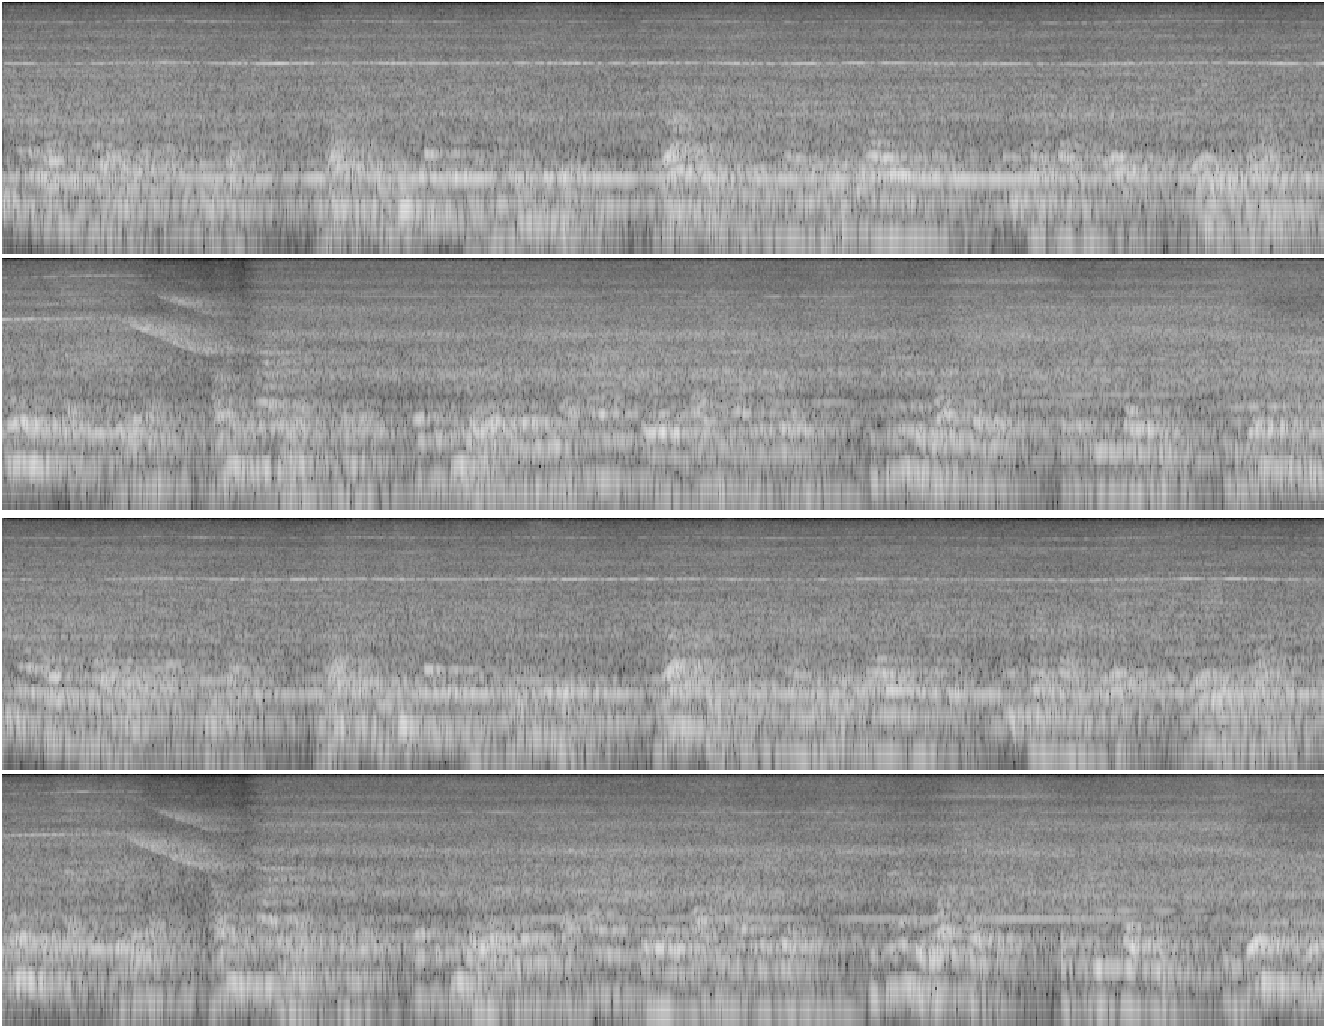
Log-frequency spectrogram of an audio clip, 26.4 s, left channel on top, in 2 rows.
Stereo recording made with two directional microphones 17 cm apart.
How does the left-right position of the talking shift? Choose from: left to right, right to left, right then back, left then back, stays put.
left to right.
